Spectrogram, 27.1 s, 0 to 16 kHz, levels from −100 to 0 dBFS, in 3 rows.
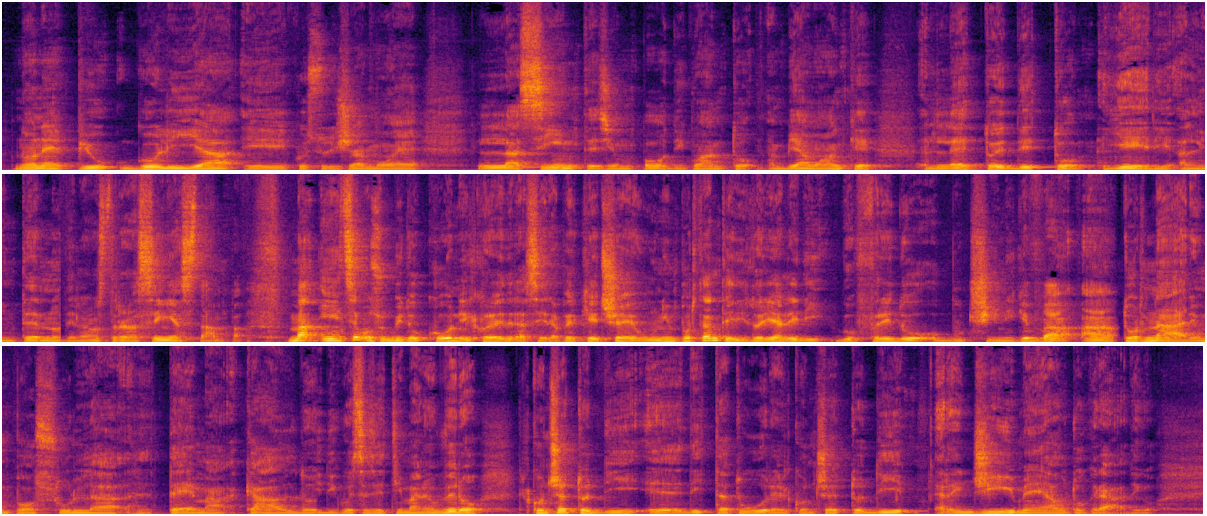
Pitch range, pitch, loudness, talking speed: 95-110 Hz, 105 Hz, -21 LUFS, 140 wpm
